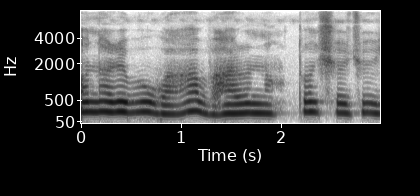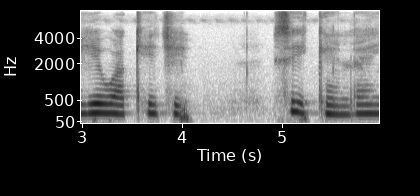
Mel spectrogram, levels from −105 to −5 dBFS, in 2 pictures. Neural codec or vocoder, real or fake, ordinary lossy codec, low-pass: none; real; none; none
